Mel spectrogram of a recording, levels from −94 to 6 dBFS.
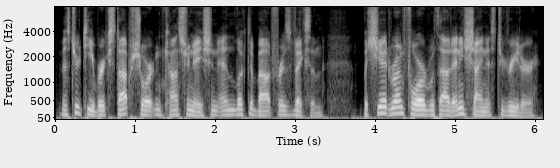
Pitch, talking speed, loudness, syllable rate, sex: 120 Hz, 225 wpm, -17 LUFS, 6.4 syllables/s, male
